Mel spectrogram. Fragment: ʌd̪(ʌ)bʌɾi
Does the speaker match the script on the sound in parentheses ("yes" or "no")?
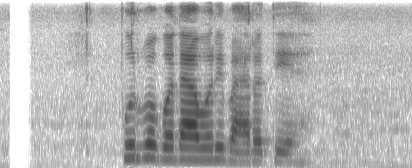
no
